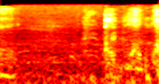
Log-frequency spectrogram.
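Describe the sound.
A woman's voice imitates a donkey's bray on the Basque television channel ETV: after a brief lull, a few rough, strained vocal bursts rise and fall in pitch, moderately loud.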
